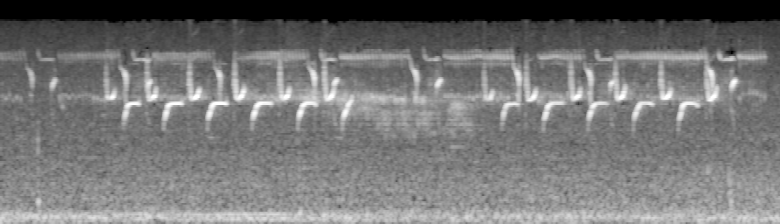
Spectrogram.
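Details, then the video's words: Coal tit song: high, bright two-note phrases, a sharp upper note dropping to a lower slurred one, repeated rapidly and steadily for several seconds in two bursts against faint background hiss. "Mésange noire"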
